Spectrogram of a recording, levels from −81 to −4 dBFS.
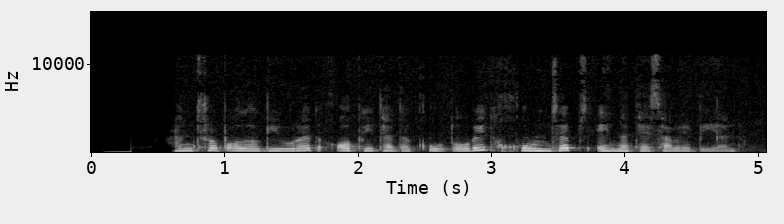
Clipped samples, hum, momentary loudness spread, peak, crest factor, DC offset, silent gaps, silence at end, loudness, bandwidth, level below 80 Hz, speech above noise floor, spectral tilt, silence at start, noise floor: under 0.1%; none; 8 LU; -12 dBFS; 18 dB; under 0.1%; none; 0.25 s; -30 LUFS; 11.5 kHz; -74 dBFS; 25 dB; -7 dB/octave; 0.15 s; -55 dBFS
